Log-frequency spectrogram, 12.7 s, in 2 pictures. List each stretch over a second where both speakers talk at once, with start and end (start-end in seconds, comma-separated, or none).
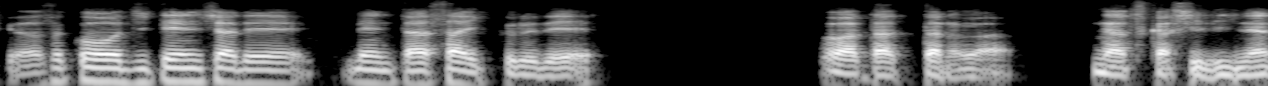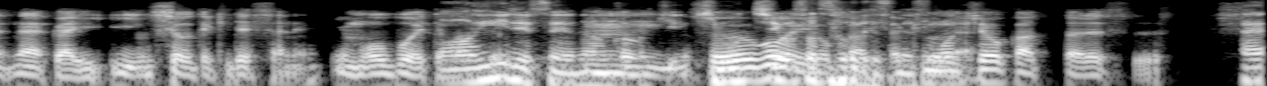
8.6-11.3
